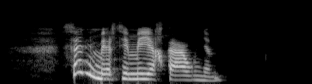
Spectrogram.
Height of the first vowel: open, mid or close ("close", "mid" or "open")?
open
